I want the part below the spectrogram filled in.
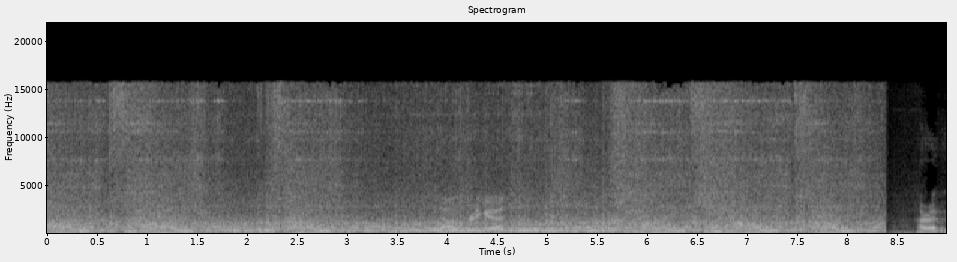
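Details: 1982 Kawasaki KX125 two-stroke after coolant leak repair: crisp ringing, clean rising and falling revs under repeated blips, no misses or knocks; no leaks, oil clear, water pump seals holding.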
